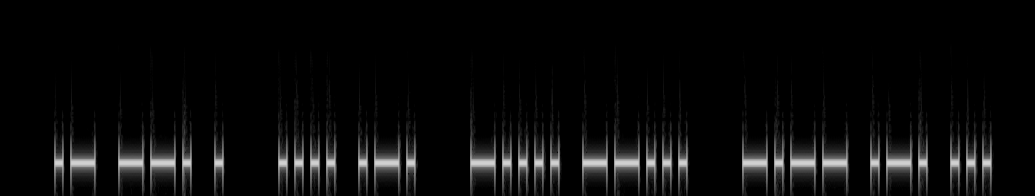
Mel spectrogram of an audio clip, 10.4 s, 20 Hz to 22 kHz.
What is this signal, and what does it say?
Morse code, heard as a keyed tone, about 15 wpm, 700 Hz. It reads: AGE HR 67 YRS
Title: K1USN SST QSO Practice 15wpm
